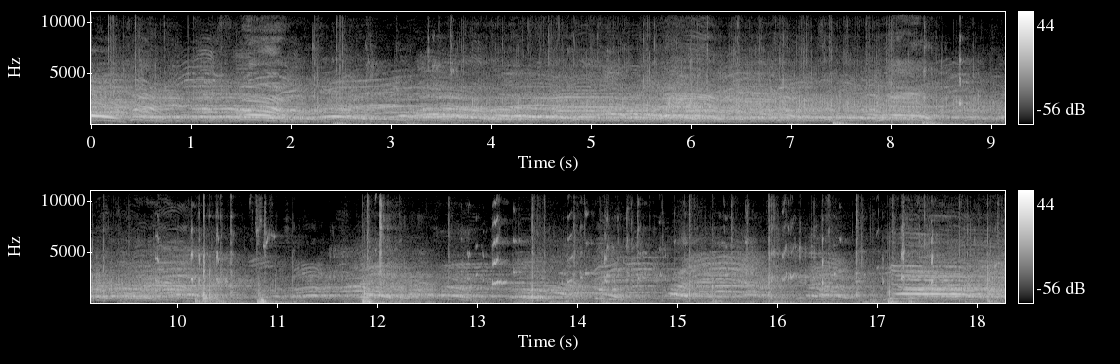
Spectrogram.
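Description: A crowd of people chatters and calls out in a large echoing hall.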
